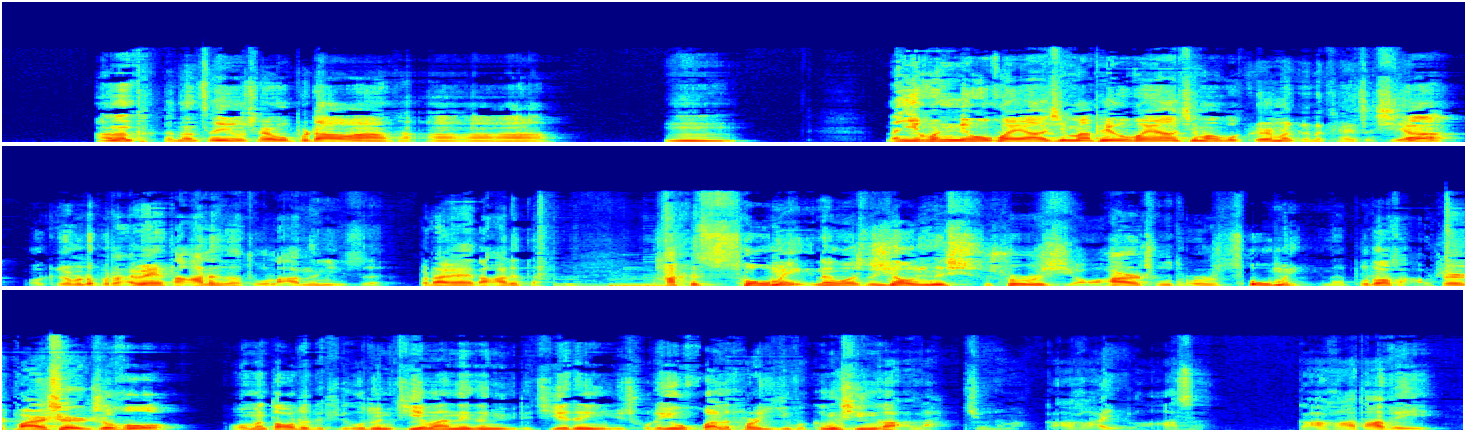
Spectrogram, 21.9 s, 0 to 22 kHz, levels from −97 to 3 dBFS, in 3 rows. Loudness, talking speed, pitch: -18 LUFS, 385 characters per minute, 120 Hz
